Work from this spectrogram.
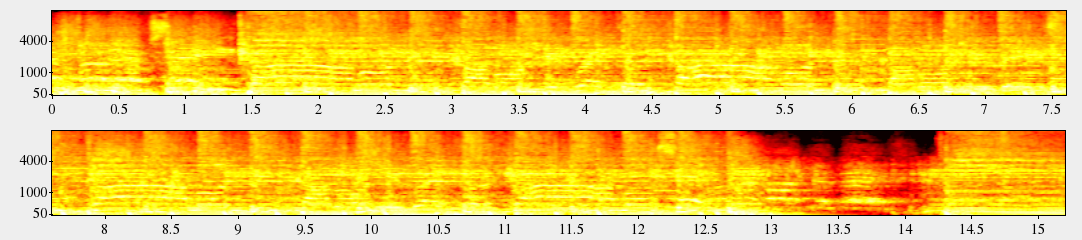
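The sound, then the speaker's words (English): Loud, dense crowd noise fills a pub where people have been drinking, with continuous yelling and chanting over a steady rhythmic pulse that briefly dips near the end. “And as you can tell, I'm here in the pub.”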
